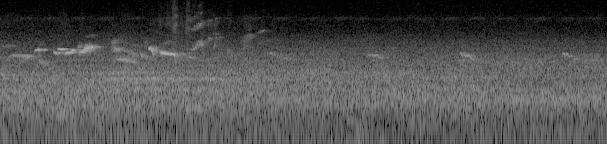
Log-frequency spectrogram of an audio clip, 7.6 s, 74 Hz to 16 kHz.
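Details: Pied stilts, two pairs nesting at Sandy Cove Reserve, Port Fairy, in late November 2020, busily building up nests against water rising after a downpour; a quick run of sharp, slightly rising yapping notes, then fainter scattered calls over steady background hiss.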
